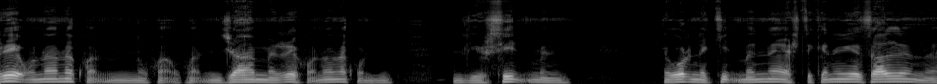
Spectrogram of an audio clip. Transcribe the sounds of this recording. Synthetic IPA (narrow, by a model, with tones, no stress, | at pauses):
ɾe˦xa˨na˦na˦kxʷa̰˨n˨xʷa̰˨xʷa̰˨nnd͡ʒa˧me˧˨nɾe˦xʷa̰˨ʔna˦na˦kxʷa˨n | li˨ɾsi˦nme˨n | ne˧o˦ɾne˧ki˧nme˧ne˦a˨st̪a˨ke˧nu˦ja˦za˦le˦na˨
